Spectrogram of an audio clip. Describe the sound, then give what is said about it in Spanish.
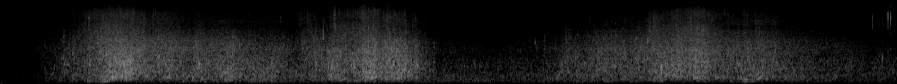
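Soft ocean waves wash in and recede in slow, broad swells, about three gentle surges rising and fading with a steady hiss of surf between them, with no voices. “que al tiempo que voy leyendo el poema, me acompañara como si fuera un oleaje en tono bajito para acompañar este océano de palabras”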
